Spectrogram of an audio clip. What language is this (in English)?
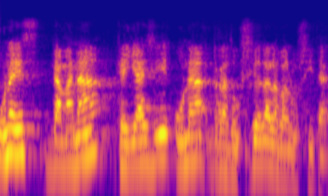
Catalan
